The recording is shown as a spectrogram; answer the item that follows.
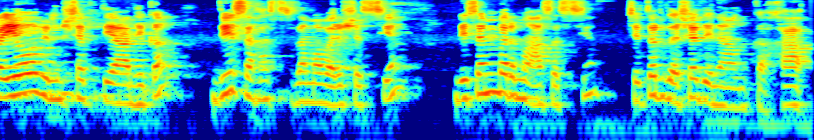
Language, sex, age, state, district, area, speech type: Sanskrit, female, 30-45, Telangana, Ranga Reddy, urban, spontaneous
